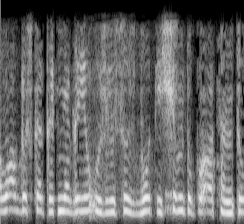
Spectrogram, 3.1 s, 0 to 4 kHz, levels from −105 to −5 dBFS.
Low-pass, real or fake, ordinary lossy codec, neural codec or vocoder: 3.6 kHz; fake; AAC, 24 kbps; codec, 16 kHz, 4 kbps, FunCodec, trained on Chinese and English, 50 frames a second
